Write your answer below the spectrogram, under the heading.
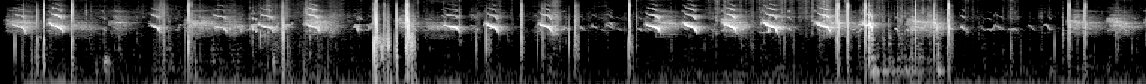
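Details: Baby chicks peeping in a busy chorus, high thin chirps with downward sweeps overlapping rapidly, a few sharp clicks and knocks among them, faint low hum underneath.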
